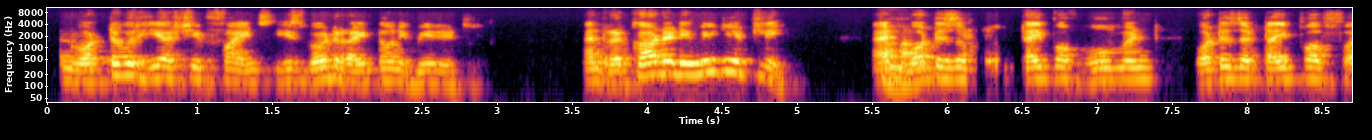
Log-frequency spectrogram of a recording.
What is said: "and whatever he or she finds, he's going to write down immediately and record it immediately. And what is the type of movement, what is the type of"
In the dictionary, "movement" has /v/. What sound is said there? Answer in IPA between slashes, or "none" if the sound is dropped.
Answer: none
